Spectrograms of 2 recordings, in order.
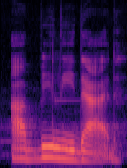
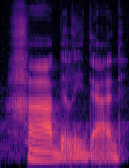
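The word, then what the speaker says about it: habilidad: hotel and this word means ability and it's abili dad not habili dad la alambra words that have an age in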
